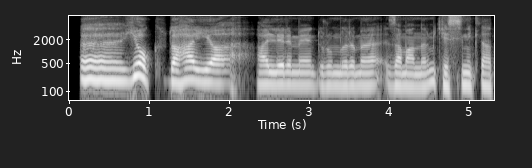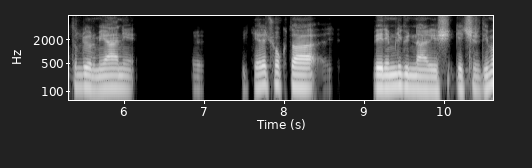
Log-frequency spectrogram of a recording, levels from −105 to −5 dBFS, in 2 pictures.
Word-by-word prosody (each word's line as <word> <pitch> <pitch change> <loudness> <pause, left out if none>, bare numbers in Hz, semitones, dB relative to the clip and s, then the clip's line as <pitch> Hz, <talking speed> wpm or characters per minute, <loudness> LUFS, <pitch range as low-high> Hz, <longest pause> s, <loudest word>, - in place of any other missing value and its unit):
Eee, 190 -2 +5
yok, 225 -6 +5
daha 175 +3 +5
iyi 170 -1 +3
ha 160 0 -1 0.2
hâllerimi, 150 -1 -1
durumlarımı, 140 0 -3
zamanlarımı 140 +2 -1
kesinlikle 145 -1 -2
hatırlıyorum. 130 -3 -4
Yani, 125 -1 -4 0.7
eee, 115 -1 -27 0.5
bir - - -29
kere 135 +4 -4
çok 145 -1 -8
daha 130 -2 +2 0.7
verimli 130 +1 +2
günler 125 -3 -2
yaşa 115 -1 -3
geçirdiğimi 120 +3 -6
140 Hz, 115 wpm, -21 LUFS, 130-155 Hz, 0.7 s, Eee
